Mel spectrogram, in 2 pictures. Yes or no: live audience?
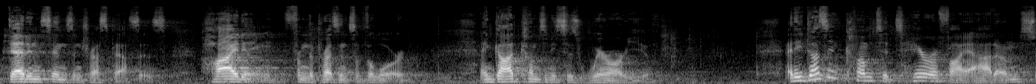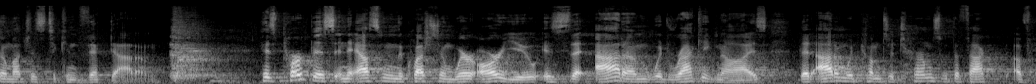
yes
